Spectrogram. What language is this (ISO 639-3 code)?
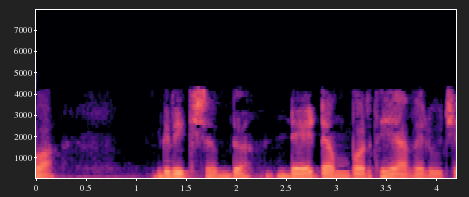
guj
